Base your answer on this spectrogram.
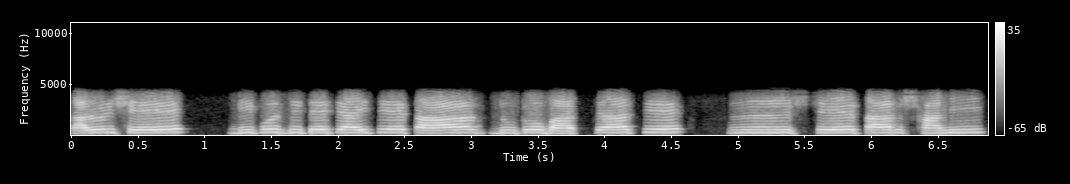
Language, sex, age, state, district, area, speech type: Bengali, female, 45-60, West Bengal, Darjeeling, urban, conversation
